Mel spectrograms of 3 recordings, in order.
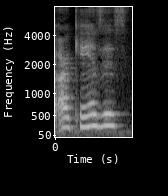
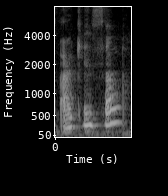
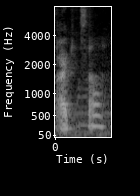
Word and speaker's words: Arkansas: he was like Hey you ever been to Arkansas I said it's pronounced Arkansas I said I know that can be a bit confusing but I said don't tell nobody else that okay it's pronounced Arkansas hey Nebraska South Carolina Orlando hey hello beautiful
